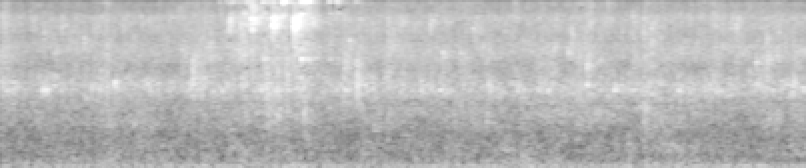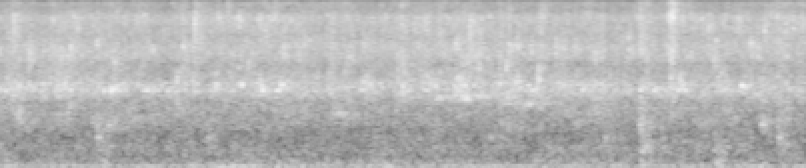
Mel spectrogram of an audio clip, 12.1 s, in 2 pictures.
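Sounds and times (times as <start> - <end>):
light rain hiss: 0.0 - 12.0
small drip ticks: 0.0 - 12.0.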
